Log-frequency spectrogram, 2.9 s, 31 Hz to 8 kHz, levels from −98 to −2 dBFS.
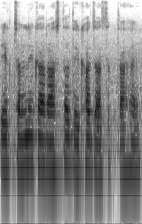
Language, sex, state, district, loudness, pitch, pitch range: Hindi, male, Arunachal Pradesh, Lower Dibang Valley, -18 LUFS, 120 Hz, 115-130 Hz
